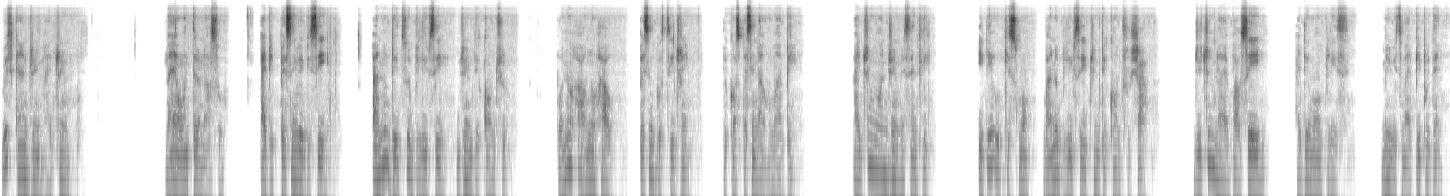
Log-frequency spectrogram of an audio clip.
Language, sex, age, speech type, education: Nigerian Pidgin, male, 30-45, spontaneous, tertiary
